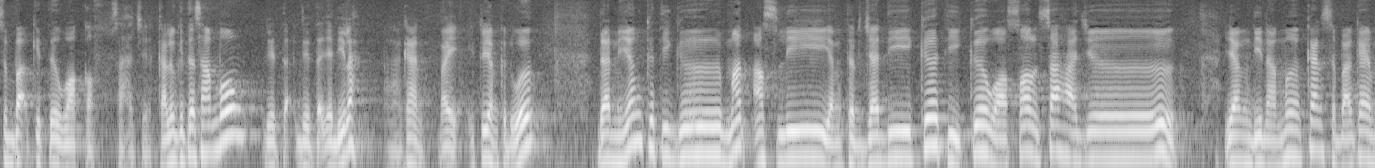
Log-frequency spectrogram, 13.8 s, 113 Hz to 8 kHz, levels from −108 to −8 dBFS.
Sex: male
